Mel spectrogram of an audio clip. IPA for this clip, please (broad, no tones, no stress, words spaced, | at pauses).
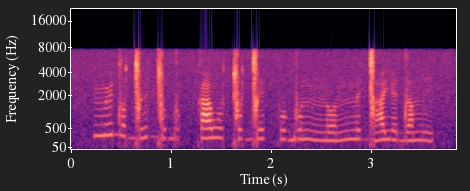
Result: mʉ doɡ͡ǀɨɡ͡ǀu ɡokːawu ǀuɡ͡ǀekːu ɡu nːo nːɨɡ͡ǀaje dɐmi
